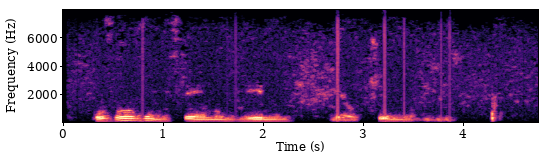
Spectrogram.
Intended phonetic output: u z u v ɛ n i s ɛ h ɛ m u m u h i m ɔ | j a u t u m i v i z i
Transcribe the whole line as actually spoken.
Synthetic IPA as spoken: u v u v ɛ n i s ɛ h ɛ m u m u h i m u | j a u t͡ʃ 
